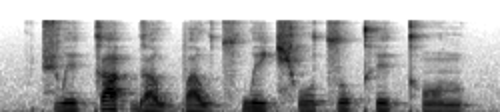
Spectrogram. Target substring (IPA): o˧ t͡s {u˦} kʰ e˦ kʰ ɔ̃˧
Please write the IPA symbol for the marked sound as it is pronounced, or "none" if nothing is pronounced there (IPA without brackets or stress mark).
o˦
